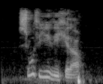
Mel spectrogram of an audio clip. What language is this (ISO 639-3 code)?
kab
